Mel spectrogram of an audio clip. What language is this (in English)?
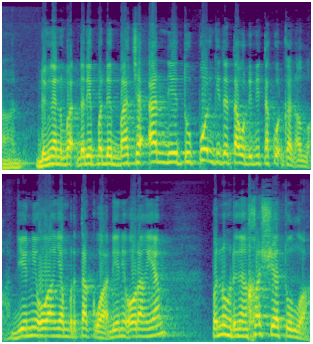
Malay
